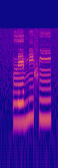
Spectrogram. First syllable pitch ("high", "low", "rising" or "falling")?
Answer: high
